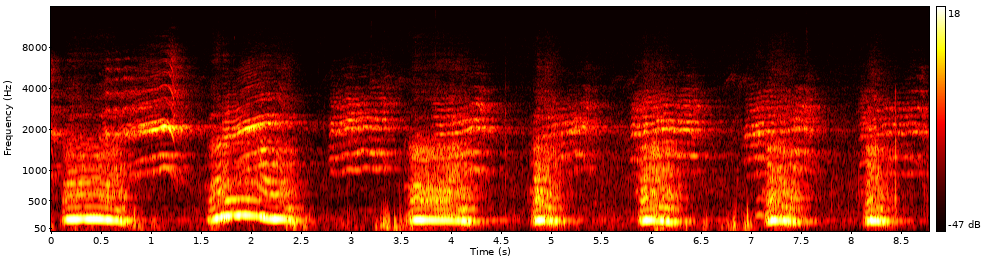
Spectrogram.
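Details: Nine-year-old female lion in a zoo enclosure at Itozu no Mori Park, calling out hungry before feeding: seven deep, grunting roars in steady succession, each swelling then cut short, loud and reverberant.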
